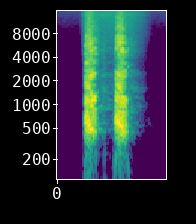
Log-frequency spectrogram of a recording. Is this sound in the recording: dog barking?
yes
